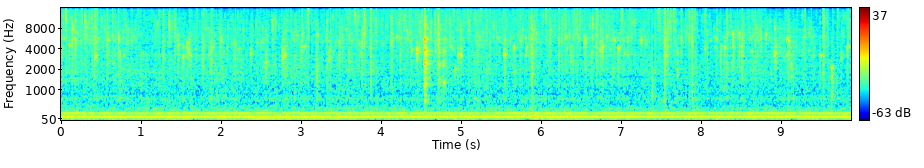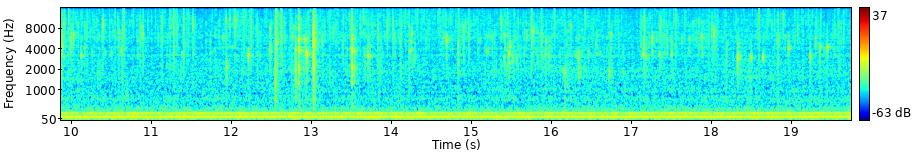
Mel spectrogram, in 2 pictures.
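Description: A metal spoon scrapes and taps against a pan.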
